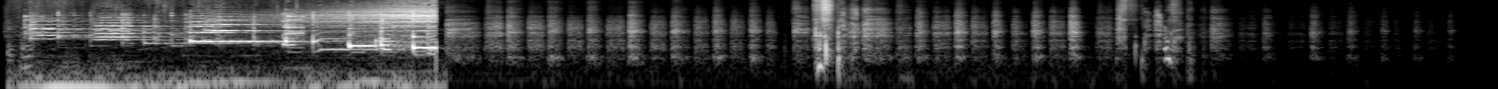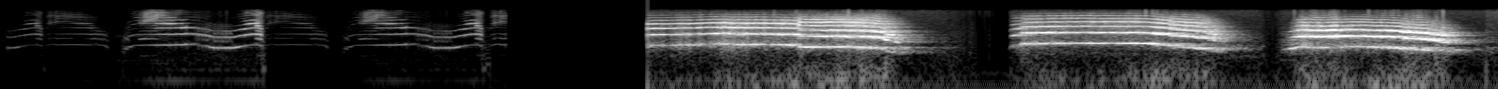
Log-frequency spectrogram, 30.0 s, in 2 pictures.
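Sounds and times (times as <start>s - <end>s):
small dog panting: 0.2s - 14.6s.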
